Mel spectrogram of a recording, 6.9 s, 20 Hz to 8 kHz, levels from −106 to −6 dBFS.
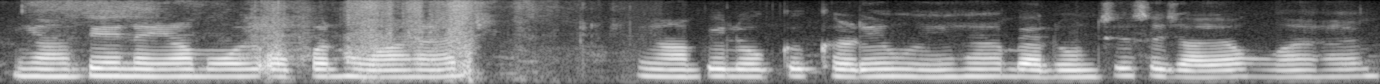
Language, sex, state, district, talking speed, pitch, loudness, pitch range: Hindi, female, Bihar, Patna, 155 wpm, 210 Hz, -16 LUFS, 205-215 Hz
